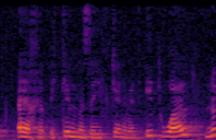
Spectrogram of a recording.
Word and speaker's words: étoile: O plus I se prononce wa. Étoile. Étoile. E à la fin, silencieux.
